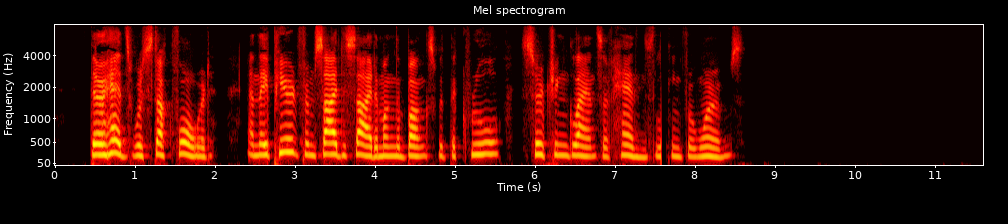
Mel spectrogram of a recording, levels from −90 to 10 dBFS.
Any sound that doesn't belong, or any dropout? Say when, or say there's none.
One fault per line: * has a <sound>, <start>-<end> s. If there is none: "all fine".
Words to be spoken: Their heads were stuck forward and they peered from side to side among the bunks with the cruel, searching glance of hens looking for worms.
* has a dropout, 7.6-7.6 s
